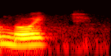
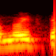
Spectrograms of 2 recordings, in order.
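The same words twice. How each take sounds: First: Slow "noite", stressed on "noi", trailing into a weak "tchi"; natural unstressed ending. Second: "noite" as noi-TÊ, the last syllable sounded in full; wrong stressed ending. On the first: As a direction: stretch "noi" and let the "te" of "noite" fade. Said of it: "eu falo noite". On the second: Teacher shows what nobody says, "noite" as noi-TÊ. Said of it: "eu não falo noite". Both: Shown as a demonstration.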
